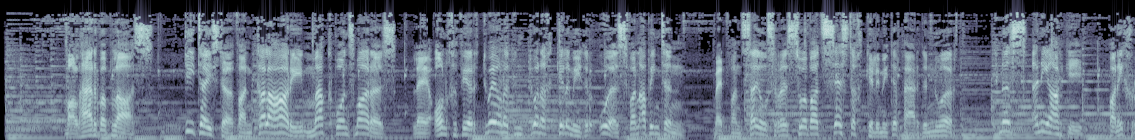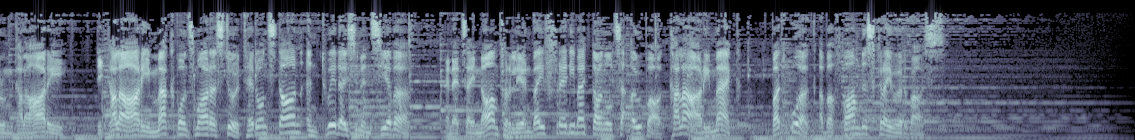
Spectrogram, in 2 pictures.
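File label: Afrikaans male Narration; voice over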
